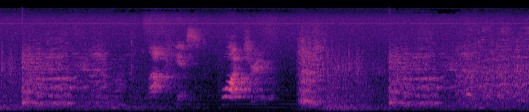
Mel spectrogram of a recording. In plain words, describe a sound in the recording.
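A man speaks hesitantly on a stage.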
